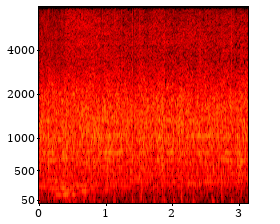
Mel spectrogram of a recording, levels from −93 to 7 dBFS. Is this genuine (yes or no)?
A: no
